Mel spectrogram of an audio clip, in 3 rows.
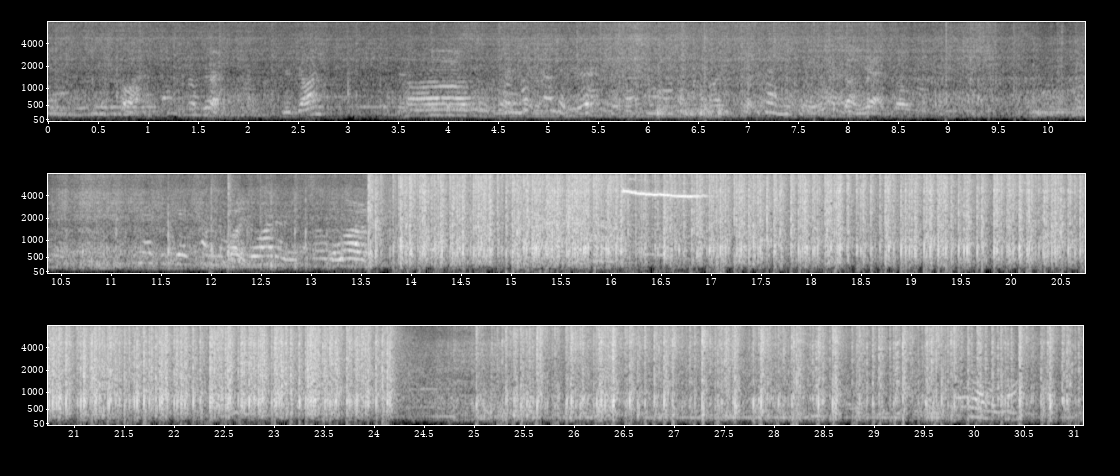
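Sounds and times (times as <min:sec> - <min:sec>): fireworks crackling: 0:00.0 - 0:31.0
falling firework whistle: 0:15.0 - 0:18.6.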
